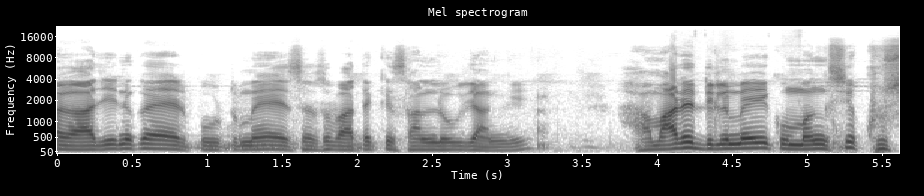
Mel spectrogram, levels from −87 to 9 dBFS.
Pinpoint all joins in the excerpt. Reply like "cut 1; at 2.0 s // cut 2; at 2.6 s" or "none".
none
